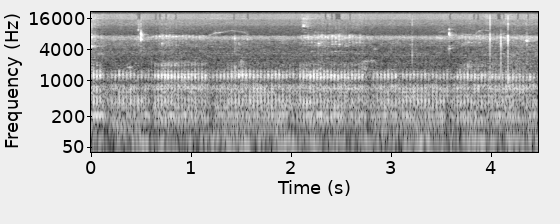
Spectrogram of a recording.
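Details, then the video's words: Purring Maine Coon kitten resting on a large adult Maine Coon; a close, continuous low rumbling purr, even and unbroken, with faint ticks above. "A Big Friend Is the Best Bed for a Purring Kitten"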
